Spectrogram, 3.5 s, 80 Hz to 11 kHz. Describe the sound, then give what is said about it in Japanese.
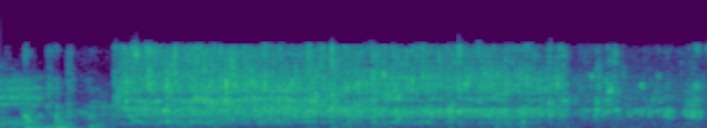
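Water pours steadily from a watering can onto a potted plant with withered leaves that had gone long without water, a continuous splashing hiss after a brief lower clatter at the start, with some water spilling and trickling toward the end. “じゃあ、よし。もう6月、やばい、ぜ全然あげてなかった。申し訳ない。そりゃ葉っぱも枯れるよね。あ、こぼれた。”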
